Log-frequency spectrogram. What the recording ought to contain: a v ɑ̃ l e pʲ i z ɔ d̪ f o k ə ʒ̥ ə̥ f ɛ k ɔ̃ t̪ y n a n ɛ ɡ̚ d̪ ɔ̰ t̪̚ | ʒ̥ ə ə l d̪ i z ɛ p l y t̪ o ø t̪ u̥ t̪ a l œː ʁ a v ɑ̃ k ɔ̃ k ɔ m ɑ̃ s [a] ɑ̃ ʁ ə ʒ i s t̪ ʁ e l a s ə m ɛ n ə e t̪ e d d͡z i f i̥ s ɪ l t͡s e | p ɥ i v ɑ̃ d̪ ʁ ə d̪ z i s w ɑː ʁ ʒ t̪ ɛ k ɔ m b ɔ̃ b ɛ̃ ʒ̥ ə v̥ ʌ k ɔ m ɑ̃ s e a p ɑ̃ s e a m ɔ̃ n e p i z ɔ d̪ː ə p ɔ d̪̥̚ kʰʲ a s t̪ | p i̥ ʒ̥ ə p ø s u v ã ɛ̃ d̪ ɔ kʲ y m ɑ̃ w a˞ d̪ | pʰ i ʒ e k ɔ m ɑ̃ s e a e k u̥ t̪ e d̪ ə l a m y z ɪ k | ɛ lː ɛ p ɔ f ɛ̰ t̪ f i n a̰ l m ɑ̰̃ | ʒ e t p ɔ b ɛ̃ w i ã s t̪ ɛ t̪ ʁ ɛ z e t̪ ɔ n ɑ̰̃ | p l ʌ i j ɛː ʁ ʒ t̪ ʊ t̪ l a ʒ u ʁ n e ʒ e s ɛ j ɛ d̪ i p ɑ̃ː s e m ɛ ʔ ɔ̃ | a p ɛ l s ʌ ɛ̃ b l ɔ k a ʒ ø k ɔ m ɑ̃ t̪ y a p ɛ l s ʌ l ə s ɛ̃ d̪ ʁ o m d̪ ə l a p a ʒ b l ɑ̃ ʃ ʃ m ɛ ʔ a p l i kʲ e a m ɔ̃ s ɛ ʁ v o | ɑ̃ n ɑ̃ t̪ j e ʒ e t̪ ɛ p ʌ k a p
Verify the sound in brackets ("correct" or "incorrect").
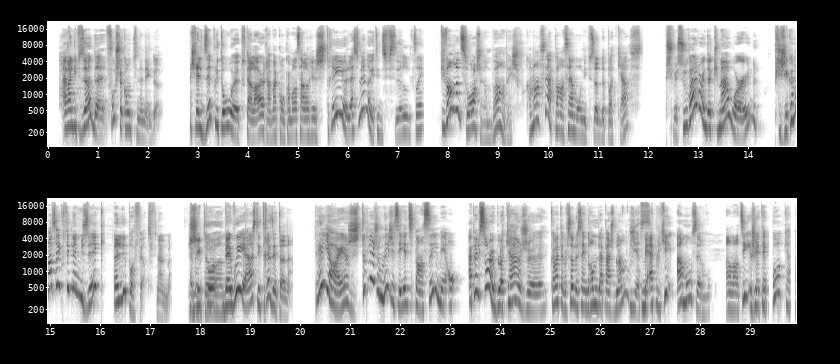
correct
